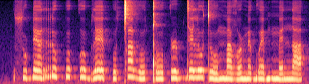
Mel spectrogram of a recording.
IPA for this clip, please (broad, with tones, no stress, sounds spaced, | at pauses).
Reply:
sʷ ə˞˩˧ b ɾ ɛ˧˩˧ ɐ̯ r o˥˧ pː o˥˩ kː oː˥˩ b l ɛː˥˩ pː o˩˧ ǀ a˥˧ v oː˩˧ ǃ oː˩˧ k ə˞˧˩˧ b d ɛ˥˧ l o˥˩ t oː˧˩˧ mː a˩˧ ʁʷ ə˞˩˧ m ɛ˩˧ ɡʷ ɛː˧˩˧ b mː ɛ˩˧ nː a˧˩˧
